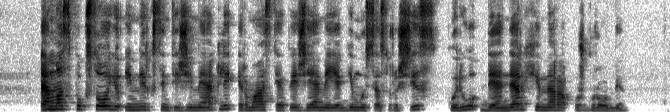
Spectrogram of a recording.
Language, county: Lithuanian, Telšiai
